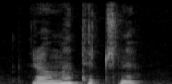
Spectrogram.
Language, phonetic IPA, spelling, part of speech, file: Polish, [ˌrɛwmaˈtɨt͡ʃnɨ], reumatyczny, adjective, LL-Q809 (pol)-reumatyczny.wav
